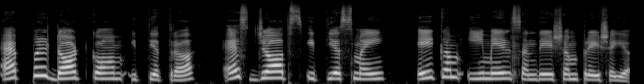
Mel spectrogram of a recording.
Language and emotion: Sanskrit, neutral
